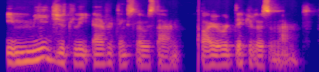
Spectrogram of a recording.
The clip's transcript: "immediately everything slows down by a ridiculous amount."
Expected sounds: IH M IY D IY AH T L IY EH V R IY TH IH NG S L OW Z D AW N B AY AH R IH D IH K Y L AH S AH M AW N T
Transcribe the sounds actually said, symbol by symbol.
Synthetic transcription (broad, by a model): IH M IY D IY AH T L IY EH V R IY TH IH NG S L OW Z D AW N B AY AH R IH D IH K Y L AH S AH M AW N T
